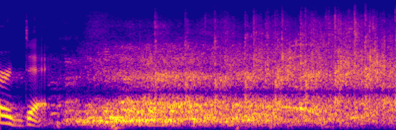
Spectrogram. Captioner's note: audience laughs; audience applauds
